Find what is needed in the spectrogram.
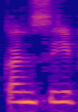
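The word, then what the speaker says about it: conceit: कंसीट में भी आप देख रहे हैं सी ओ एन सी ई आई, सी के बाद ई आई है, तो यहाँ पर भी ई पढ़ रहे हैं और उसके बाद टी है।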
